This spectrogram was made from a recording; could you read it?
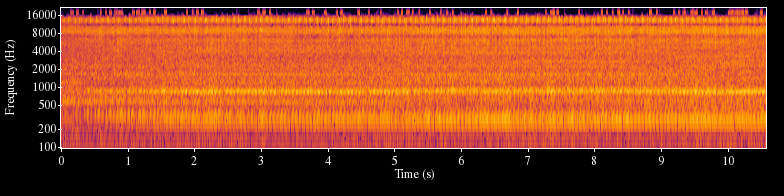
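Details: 1995 Lexus SC400 V8, long-stored, after a new OEM timing belt, water pump, pulleys, plugs, wires, cap and rotor, idles with a fast, slightly uneven ticking chatter from the top end, bank 2; cause unknown.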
